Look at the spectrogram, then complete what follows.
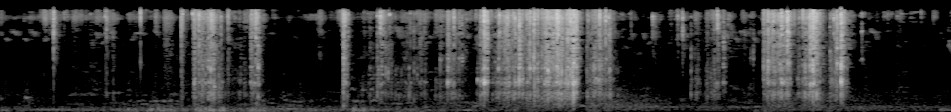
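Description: Slate pencils clattering and clinking against each other and a stainless steel bowl as a hand stirs through them: a few short bursts of rattling, the longest in the middle, with scattered single clicks between.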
